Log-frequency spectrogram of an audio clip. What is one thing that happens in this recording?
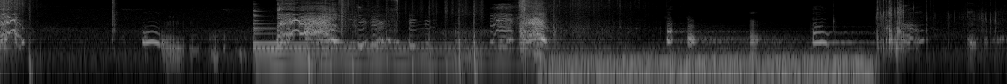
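A cartoon bird squawks and shrieks frantically.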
